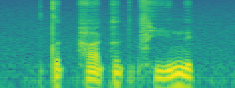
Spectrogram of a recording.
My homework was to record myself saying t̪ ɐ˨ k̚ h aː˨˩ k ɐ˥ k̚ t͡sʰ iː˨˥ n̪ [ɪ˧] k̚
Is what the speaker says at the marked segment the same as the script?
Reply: no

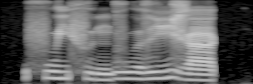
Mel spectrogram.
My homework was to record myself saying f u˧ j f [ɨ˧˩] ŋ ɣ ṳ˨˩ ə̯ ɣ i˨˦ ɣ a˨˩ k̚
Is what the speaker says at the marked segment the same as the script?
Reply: yes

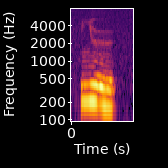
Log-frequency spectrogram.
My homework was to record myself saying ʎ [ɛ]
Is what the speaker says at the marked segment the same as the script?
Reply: no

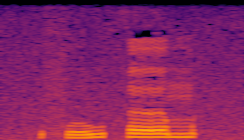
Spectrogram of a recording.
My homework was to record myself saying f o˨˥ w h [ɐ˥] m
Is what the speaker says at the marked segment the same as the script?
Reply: yes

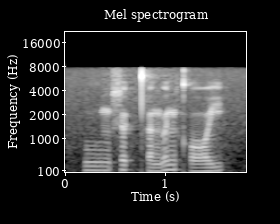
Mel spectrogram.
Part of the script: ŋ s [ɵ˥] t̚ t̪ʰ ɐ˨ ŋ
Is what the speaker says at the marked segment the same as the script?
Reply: yes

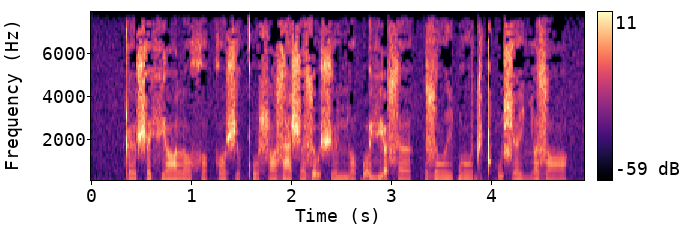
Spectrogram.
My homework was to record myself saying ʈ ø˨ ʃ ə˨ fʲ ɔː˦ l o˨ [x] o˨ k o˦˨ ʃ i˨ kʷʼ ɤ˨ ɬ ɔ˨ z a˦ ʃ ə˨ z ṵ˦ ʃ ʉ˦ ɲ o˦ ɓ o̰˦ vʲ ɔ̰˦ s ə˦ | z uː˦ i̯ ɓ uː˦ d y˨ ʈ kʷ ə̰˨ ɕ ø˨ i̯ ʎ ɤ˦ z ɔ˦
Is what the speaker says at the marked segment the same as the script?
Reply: yes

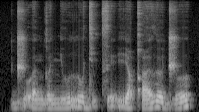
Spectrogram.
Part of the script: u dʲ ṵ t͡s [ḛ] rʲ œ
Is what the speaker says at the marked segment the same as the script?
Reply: yes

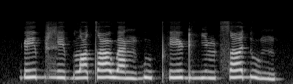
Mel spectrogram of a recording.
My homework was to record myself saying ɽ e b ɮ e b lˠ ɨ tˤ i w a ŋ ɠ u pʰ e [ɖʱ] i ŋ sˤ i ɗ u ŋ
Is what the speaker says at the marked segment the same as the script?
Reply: yes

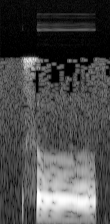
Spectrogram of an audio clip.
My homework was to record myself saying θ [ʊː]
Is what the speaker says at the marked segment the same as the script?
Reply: no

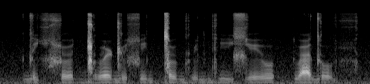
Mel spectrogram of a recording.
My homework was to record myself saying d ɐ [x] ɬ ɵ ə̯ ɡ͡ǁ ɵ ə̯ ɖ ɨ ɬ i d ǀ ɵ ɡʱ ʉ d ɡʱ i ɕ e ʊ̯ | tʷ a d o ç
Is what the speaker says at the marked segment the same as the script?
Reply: no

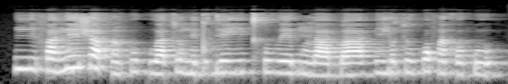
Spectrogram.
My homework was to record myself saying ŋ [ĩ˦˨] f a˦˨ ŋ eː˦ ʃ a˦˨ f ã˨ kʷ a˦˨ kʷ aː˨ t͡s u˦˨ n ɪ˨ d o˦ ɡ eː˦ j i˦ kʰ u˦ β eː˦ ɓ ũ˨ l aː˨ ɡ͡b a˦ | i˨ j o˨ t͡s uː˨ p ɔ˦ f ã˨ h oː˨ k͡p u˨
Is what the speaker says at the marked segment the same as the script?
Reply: no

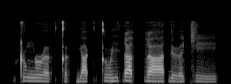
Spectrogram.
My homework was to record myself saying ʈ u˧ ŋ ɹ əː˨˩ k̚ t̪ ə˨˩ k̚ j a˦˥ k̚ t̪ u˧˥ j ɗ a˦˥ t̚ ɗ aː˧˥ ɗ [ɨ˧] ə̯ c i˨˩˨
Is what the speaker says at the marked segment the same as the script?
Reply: no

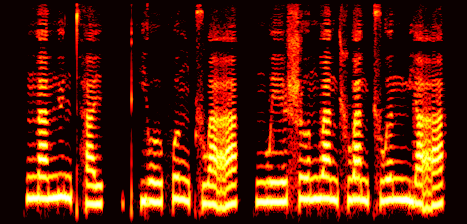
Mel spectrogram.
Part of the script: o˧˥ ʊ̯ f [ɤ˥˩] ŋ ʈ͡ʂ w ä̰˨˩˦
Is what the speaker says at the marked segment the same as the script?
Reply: yes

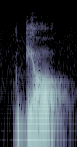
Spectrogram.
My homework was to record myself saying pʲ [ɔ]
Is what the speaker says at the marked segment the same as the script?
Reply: yes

